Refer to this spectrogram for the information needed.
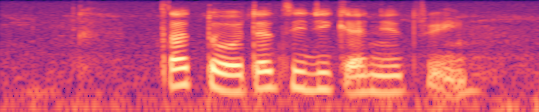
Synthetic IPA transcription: t͡satɔtʼat͡sɪdikʼanet͡sʼwḛːŋ̩

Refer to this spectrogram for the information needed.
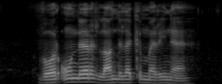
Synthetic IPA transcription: vɑːɾʔɔndərlɐndələkəmɐɾinə

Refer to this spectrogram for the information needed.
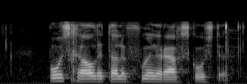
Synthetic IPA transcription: pɔsχælˠdətɛləfuənræχskɔstə̰

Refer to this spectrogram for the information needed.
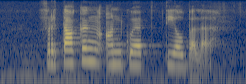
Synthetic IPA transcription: fərtɐkəŋɑːnkuəptiəlˠbə̰lə̰

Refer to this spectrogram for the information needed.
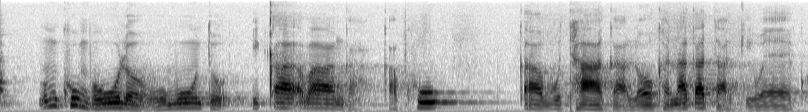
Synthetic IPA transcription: um̩kʰumbʱulɔwomuntʼṵiǃaɓaŋʱa̰kʼakʰu | kʼaɓutʰak̬ʼalɔkʰanakʼad̥ʱakʼiwɛːkʼɔ̥

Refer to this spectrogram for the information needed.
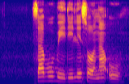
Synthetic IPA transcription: sabʊbedilɪsɔnaʔʊ

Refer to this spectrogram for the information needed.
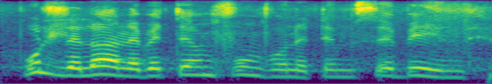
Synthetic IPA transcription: ɓuɮɛlwanɛɓɛtʼeɱfuɱvʱɔnɛtʼem̩sɛɓeːnd͡zʱi

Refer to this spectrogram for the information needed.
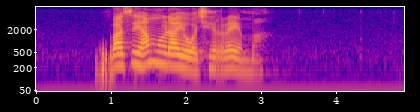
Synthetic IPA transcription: βasiɦamuɺajɔwat͡ʃʰiɾɛːma

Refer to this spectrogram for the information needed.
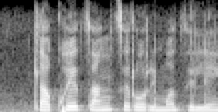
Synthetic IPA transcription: t͡ɬakʰwet͡saŋ̩sɪɾorimot͡sɪleː

